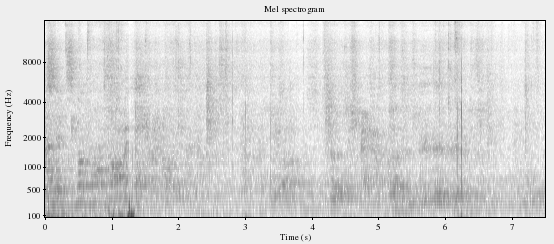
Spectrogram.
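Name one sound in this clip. Footsteps echo as someone walks through a narrow corridor.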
